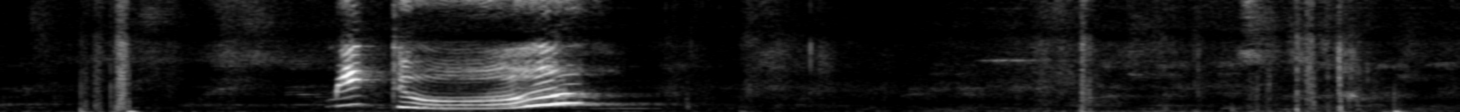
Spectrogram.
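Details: Pet ringneck parrot in a playful mood, talking; one drawn-out, bending, harmonic-rich vocal phrase in the middle, with quiet clicks and knocks around it indoors.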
